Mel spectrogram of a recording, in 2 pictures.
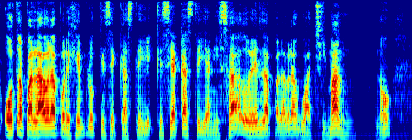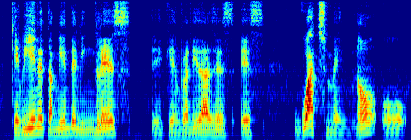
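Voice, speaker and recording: Man, mid-pitched Bible study teacher, conversational and explanatory, dry close sound. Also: darkish tone, no echo. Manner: explains step by step with frequent tag questions and hesitations.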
